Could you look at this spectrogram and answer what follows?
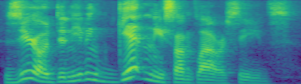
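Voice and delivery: ordinary delivery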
